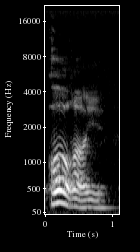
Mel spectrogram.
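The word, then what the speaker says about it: Horai: Les saisons, Horaï et l'armée, Eniotos et Oh, d'abord, si tu veux retrouver l'origine probable du mot Horaï, il faut le prononcer Horaï, suivant l'usage antique.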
